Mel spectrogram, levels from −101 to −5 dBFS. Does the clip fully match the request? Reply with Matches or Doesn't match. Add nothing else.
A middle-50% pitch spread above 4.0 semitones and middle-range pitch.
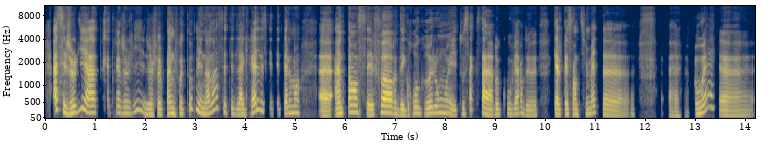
Matches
